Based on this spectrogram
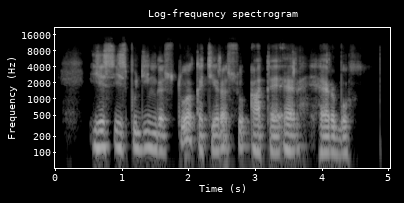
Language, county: Lithuanian, Kaunas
